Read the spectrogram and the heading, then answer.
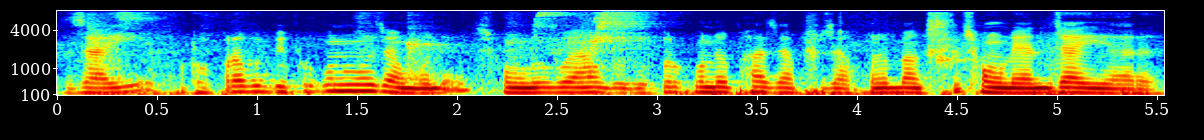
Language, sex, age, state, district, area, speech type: Bodo, female, 45-60, Assam, Kokrajhar, urban, spontaneous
